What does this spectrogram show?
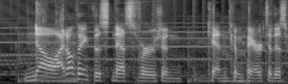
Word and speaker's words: SNES: That's far too many syllables, so to me it's the SNES. You got me fucked up. Four syllables in this acronym?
